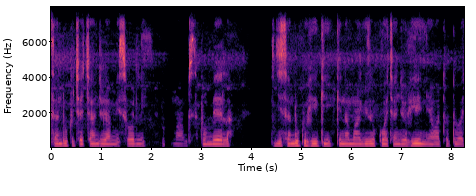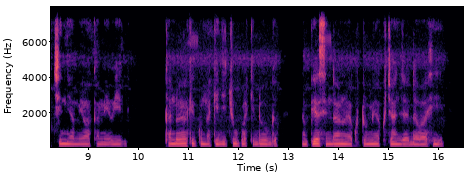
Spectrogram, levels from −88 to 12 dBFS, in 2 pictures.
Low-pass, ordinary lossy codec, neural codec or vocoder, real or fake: 7.2 kHz; Opus, 64 kbps; none; real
